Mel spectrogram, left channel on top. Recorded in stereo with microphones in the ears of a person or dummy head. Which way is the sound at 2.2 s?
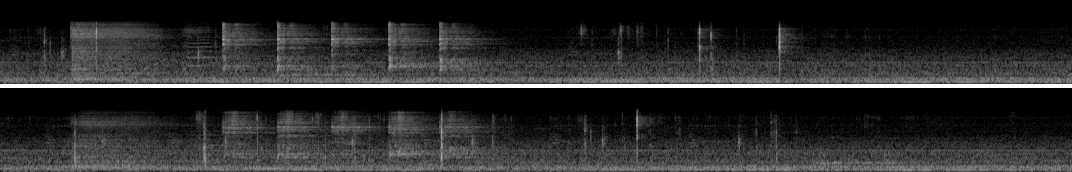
65° left (ahead or behind).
